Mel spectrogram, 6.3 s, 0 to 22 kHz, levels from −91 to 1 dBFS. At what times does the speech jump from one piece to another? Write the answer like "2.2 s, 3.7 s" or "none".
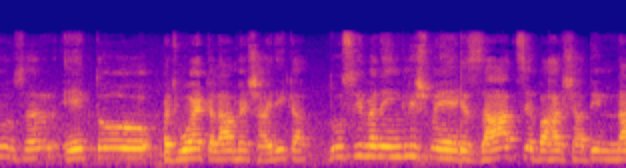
1.6 s, 3.2 s, 4.6 s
